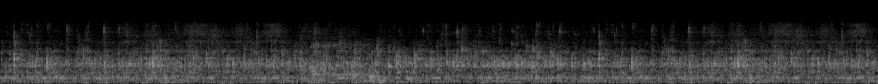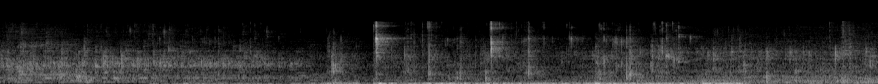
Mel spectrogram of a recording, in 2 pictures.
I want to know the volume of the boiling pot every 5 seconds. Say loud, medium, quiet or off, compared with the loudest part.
loud, loud, medium, loud.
